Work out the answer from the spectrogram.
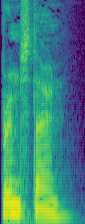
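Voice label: "brimstone", British English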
